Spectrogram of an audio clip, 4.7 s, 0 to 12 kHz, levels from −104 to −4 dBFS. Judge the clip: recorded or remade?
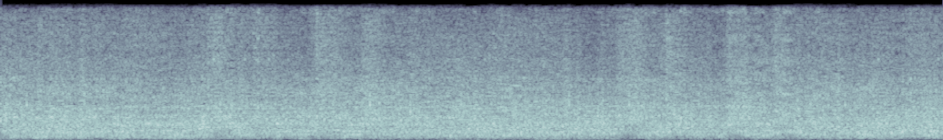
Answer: remade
